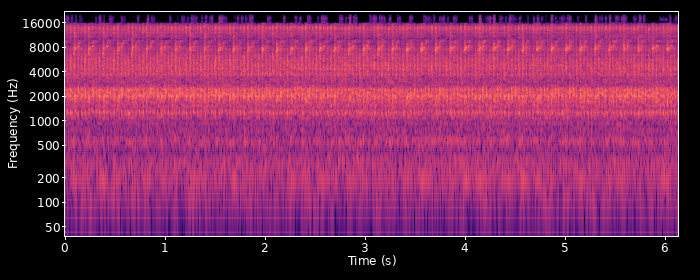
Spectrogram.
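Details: VAG 1.9 TDI 105 hp diesel at idle: even clatter with a crisp, steady ticking on top, roughly three a second, from a defective hydraulic lifter.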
